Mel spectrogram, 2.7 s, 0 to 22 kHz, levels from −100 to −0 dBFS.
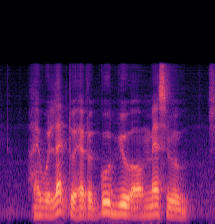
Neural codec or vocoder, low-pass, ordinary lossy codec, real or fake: codec, 16 kHz, 0.3 kbps, FocalCodec; none; none; fake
